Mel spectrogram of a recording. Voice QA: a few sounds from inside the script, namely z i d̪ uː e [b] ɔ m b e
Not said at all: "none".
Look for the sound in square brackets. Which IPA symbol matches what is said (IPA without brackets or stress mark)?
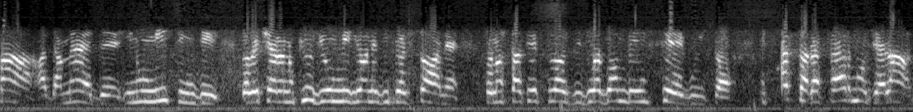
b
